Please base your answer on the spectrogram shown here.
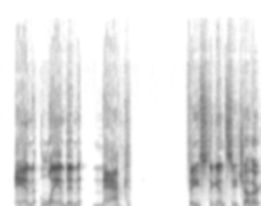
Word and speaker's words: Knack: Could be an older message, but when Brandon Pfaadt and Landon Knack faced against each other. It's two guys whose names begin with a silent letter.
